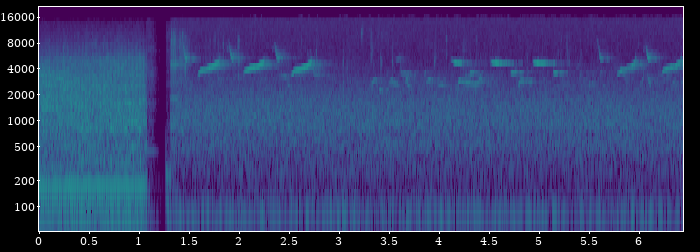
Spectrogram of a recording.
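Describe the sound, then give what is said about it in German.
A loud tractor engine drone cuts off abruptly after a second, leaving a quiet forest where several birds whistle and chirp in short, repeated phrases. “Und wenn ich den Traktor abstellen würde, würde ich jetzt hören, wie die Vögel pfeifen.”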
